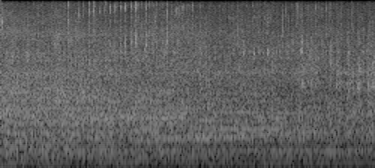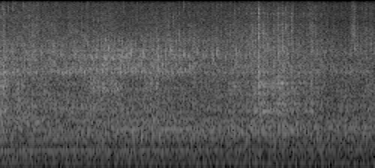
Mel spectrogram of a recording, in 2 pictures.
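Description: Metal tracks clatter and squeak on packed snow.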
